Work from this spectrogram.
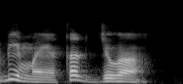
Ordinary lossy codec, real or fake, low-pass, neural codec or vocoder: MP3, 64 kbps; fake; 7.2 kHz; codec, 24 kHz, 1.2 kbps, DualCodec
